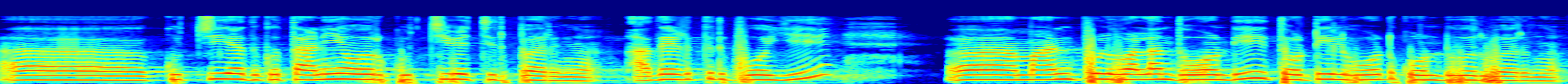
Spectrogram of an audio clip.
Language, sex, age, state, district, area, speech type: Tamil, female, 45-60, Tamil Nadu, Erode, rural, spontaneous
